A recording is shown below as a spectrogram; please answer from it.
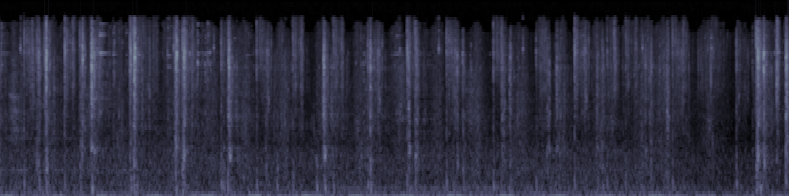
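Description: Horse hooves clip-clop steadily in The Last of Us video game, a continuous walking rhythm of clear hoof strikes over a low ambient bed, fairly close and prominent, with no speech.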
